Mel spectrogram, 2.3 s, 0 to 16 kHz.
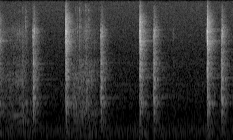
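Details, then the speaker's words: Philips V2000 video recorder tape mechanism: faint paired clicks about every 0.7 seconds, never settling, then the display flashes as power glitches; owner suspects the overcurrent trip is shutting down the power supply; abnormal mechanism clicking. "what's it doing now was that a mechanical fault what was going on then do you think oh it's not happy is it"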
